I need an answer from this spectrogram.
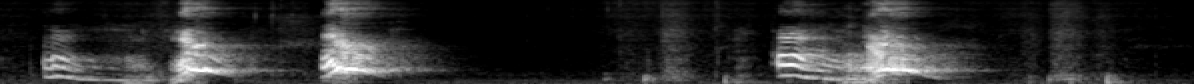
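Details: Beagle giving drawn-out, bark-like baying calls indoors in a small room: wavering, falling, yodel-like notes in uneven bursts with short gaps, plus a few soft huffs.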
